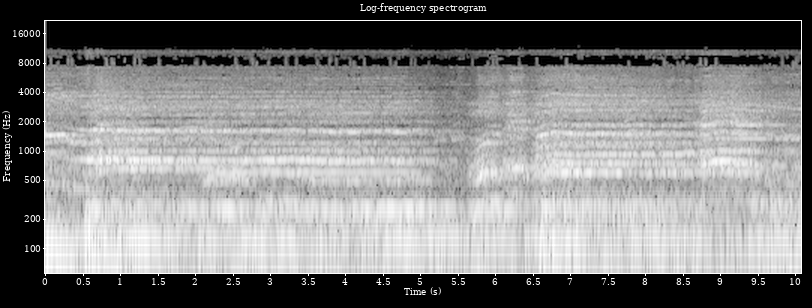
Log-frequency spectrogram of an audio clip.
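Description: A large group of voices singing a Cook Islands Māori kapa rima (action song) in long held chords over a steady low accompaniment, taking breath between phrases about six and nine seconds in.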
